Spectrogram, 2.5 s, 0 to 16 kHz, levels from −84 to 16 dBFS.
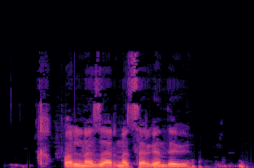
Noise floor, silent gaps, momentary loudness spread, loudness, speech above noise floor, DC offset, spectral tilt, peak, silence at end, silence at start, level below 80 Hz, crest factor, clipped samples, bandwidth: -33 dBFS; none; 19 LU; -13 LUFS; 21 dB; under 0.1%; -6.5 dB/octave; 0 dBFS; 0.1 s; 0.4 s; -54 dBFS; 14 dB; under 0.1%; 11.5 kHz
